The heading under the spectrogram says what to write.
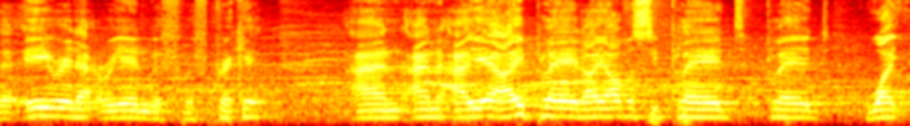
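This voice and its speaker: With music in the background and audible room echo, a man speaks at a moderate pace in a fairly high voice. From Barbados. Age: 60s. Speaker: former cricketer. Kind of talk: interview. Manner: halting, many repetitions.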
